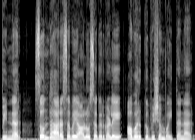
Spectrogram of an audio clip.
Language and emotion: Tamil, neutral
